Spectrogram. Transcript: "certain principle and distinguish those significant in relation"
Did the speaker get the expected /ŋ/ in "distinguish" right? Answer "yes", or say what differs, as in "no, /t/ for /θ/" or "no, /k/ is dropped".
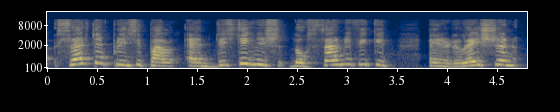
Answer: no, /ŋ/ is dropped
